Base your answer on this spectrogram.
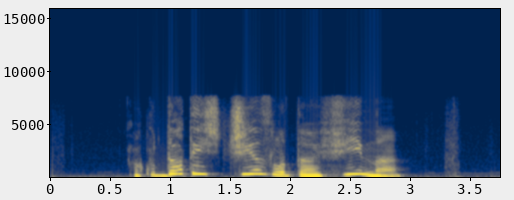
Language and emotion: Russian, angry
